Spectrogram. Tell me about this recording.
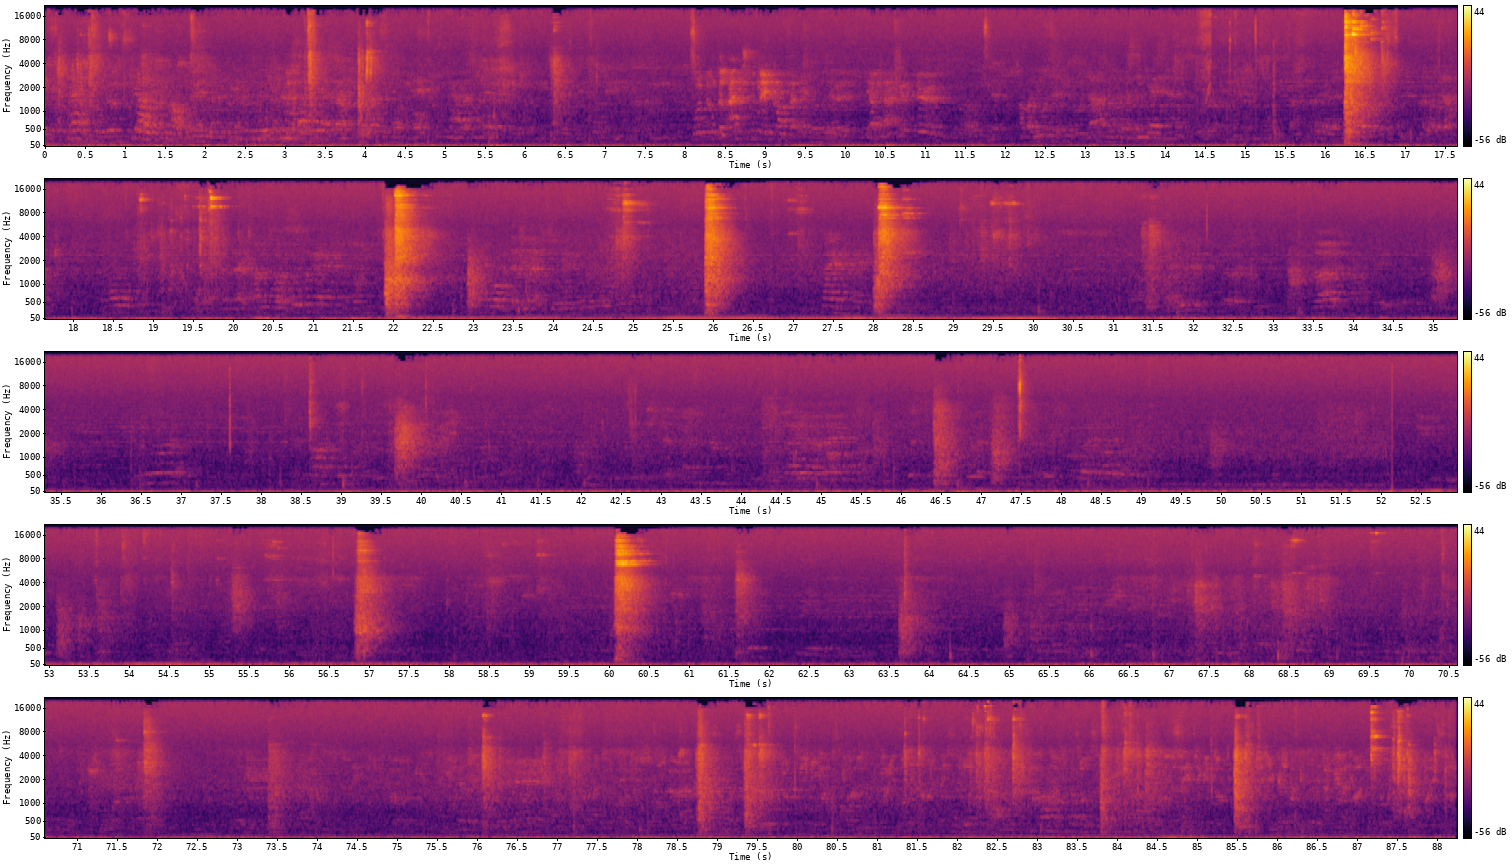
a second hand factory hall with used furnitures and kitchen elements in all size - metal pieces are sorted by a worker, soundmap d - social ambiences and topographic field recordings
